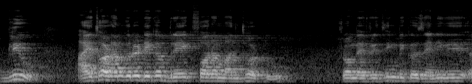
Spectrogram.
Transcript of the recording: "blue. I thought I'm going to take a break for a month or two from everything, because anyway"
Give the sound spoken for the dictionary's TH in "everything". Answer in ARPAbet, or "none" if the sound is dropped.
T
